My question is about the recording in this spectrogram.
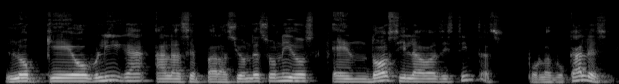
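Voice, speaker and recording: Male teacher, online lesson; slow and deliberate, spells out example words, heavy fillers and tag questions. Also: mid-range voice, warm tone. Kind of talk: online class lecture.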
